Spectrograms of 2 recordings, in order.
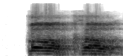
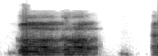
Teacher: क ख स्ट्रॉंगली बोलतात आणि ग घ थोड नॉर्मल म्हणजे मृदू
